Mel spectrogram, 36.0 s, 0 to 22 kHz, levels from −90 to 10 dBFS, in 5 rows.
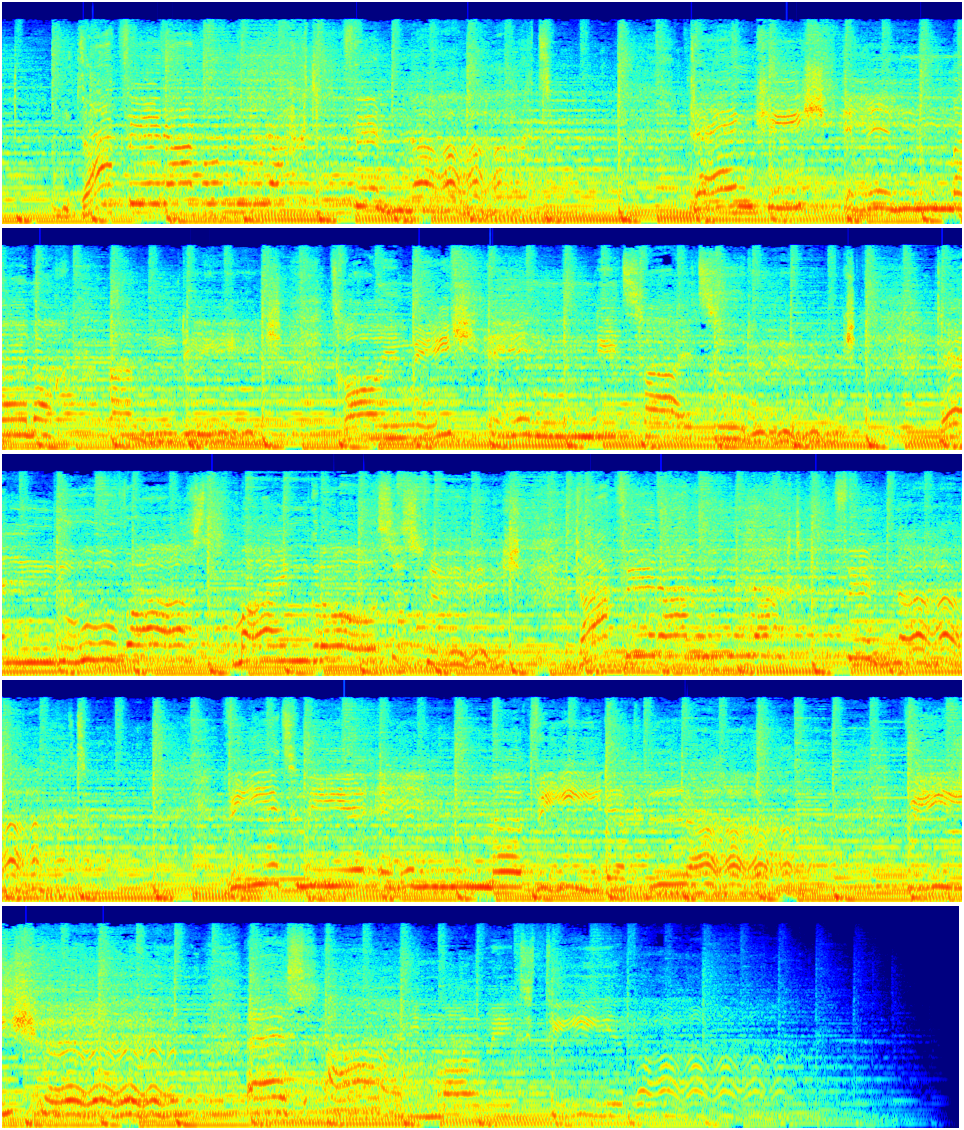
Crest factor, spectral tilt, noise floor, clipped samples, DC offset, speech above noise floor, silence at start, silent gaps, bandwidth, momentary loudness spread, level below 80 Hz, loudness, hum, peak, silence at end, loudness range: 10 dB; -5 dB/octave; -53 dBFS; under 0.1%; under 0.1%; 43 dB; 0 s; none; 16.5 kHz; 5 LU; -20 dBFS; -11 LUFS; none; 0 dBFS; 1 s; 2 LU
